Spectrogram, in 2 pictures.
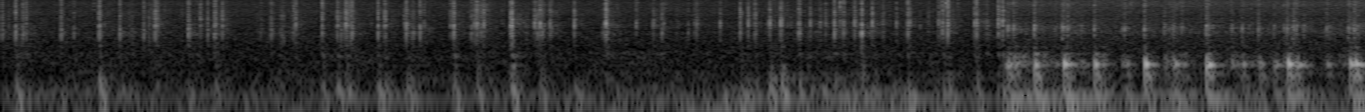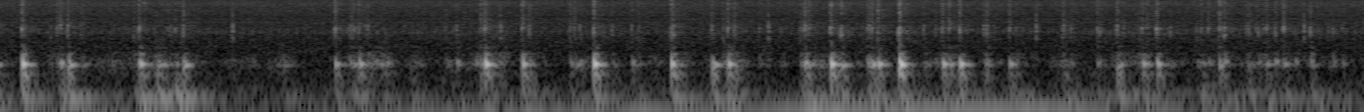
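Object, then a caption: Wrinkled leather sheet. Long red nails tap and scratch across a wrinkled black leather (possibly faux) sheet as the hands move. The sound starts as soft, scattered scratching and turns into quick, crisp taps with a hollow midrange tone from about four seconds on, with many short, closely spaced clicks.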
